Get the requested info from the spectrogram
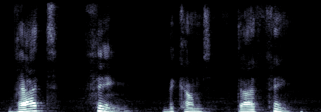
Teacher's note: If CF is alveolar and CI is dental, the alveolar CF changes to be dental, like the dental CI. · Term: Alveolar plus dental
